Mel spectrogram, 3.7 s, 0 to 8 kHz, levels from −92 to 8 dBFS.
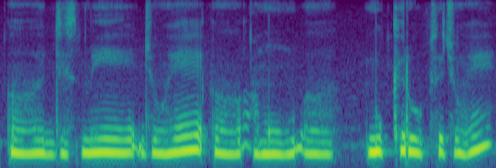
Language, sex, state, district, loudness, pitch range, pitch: Hindi, female, Himachal Pradesh, Shimla, -14 LUFS, 180-205 Hz, 190 Hz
